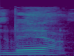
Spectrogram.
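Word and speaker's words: Baer: Mais non, ça s'écrit pas en français, son nom c'est B-A-E-R. Baird.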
